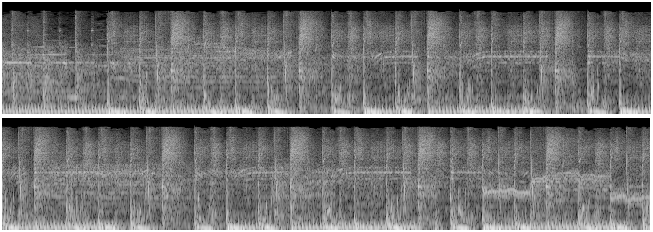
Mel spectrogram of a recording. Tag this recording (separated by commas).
Funk, Music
